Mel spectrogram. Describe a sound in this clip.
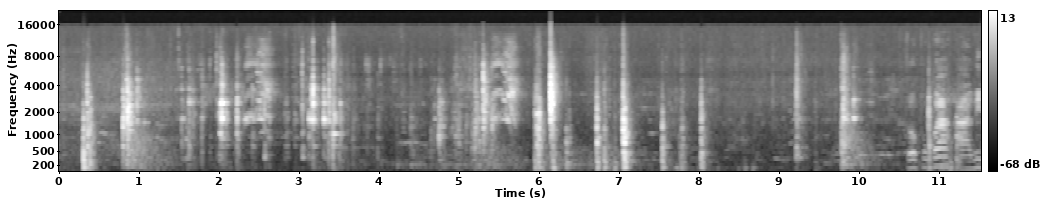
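Wooden slats clatter and knock as they are laid on a wooden box.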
